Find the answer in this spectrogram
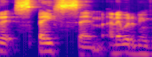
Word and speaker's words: Spasim: He said, naively intended for it to be pronounced Space Sim, but players of the game quickly christened it Spasm.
